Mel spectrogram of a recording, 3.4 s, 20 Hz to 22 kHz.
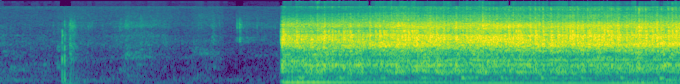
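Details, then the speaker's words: Chevrolet C10 after replacing the tapping fuel pump (owner suspects the old pump's diaphragm piston was sticking): engine starts and settles into an even, steady idle with the tapping gone; pump area quiet. "Alright, so the tapping sound is gone now, because what was happening is, I think that it's like a piston that's in there on that diaphragm."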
